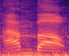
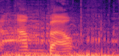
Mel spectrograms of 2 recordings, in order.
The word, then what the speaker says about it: Ambau: But Ambau now, and apparently that's the correct way to pronounce it, Lekina Ambau, 46:20 at 18k, and 3:05 for her.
